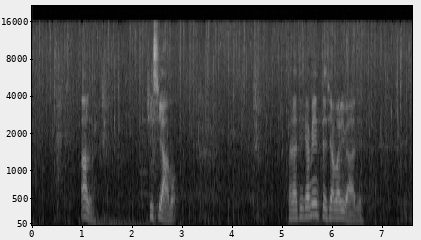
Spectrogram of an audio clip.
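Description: A man speaks into a microphone with animation.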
